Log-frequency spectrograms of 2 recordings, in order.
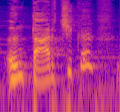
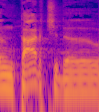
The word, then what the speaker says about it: Antártida: Lembrando que o Polo Sul também é o continente da Antártica, da Antártida, tem gente que pronuncia das duas maneiras, mas enfim.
